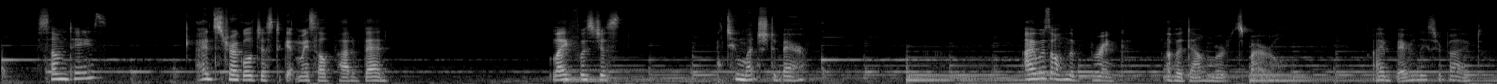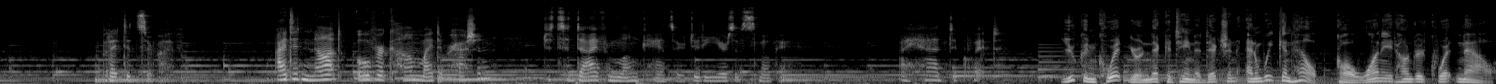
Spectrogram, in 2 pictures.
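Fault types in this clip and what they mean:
Channel delay (comb filtering): one channel arrived about a third of a millisecond behind the other, and when the two were summed to mono the shared content cancelled at evenly spaced frequencies, with the first notch around 1.5 kHz and further notches spaced roughly twice that apart above it. From 19.70 to 24.78 s the sound turns hollow and phasey, losing presence in the upper midrange, then returns to full tone once the channels realign.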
